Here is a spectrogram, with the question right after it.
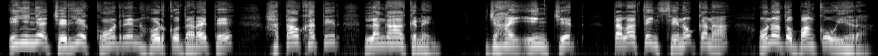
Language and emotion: Santali, angry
